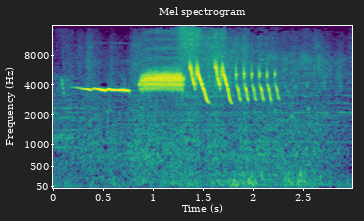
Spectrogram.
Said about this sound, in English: Why the coronavirus helped birds sing better songs.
